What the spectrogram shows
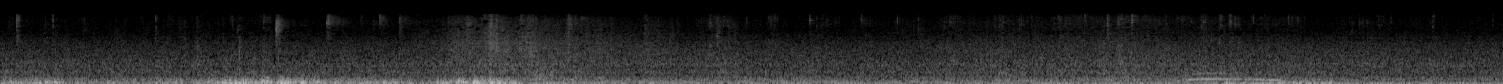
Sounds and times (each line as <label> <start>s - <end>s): raindrops 0.0s - 15.0s
wind 0.0s - 15.0s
